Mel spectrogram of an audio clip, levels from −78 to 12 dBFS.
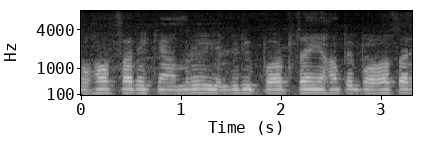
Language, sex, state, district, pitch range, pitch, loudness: Hindi, male, Chhattisgarh, Raipur, 130-135 Hz, 130 Hz, -16 LUFS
